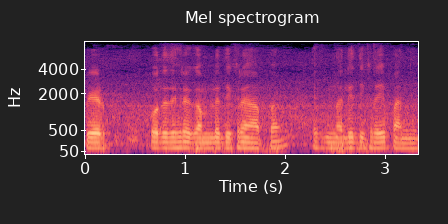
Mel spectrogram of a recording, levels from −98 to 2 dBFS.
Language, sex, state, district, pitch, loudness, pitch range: Hindi, male, Chhattisgarh, Bastar, 105 Hz, -18 LUFS, 105-110 Hz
